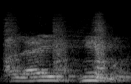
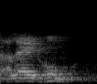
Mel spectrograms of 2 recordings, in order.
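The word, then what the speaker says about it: عليهم: because of this yah this sound is also pronounced as him Al him even though separately the word is whom but because this yah here for T this dma is also pronounced as so you pronounce Al him not Al whom okay separately it is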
